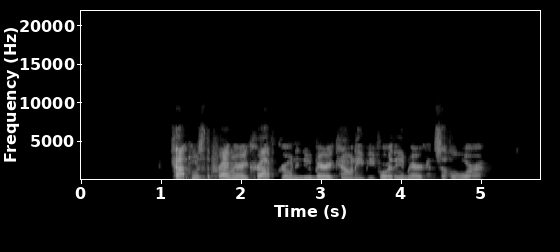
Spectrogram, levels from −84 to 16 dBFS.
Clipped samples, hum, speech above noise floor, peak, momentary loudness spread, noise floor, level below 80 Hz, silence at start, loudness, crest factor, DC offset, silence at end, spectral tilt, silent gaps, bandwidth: under 0.1%; none; over 58 dB; -2 dBFS; 12 LU; under -90 dBFS; -82 dBFS; 1.15 s; -31 LUFS; 30 dB; under 0.1%; 0.75 s; -3 dB/octave; none; 9.6 kHz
